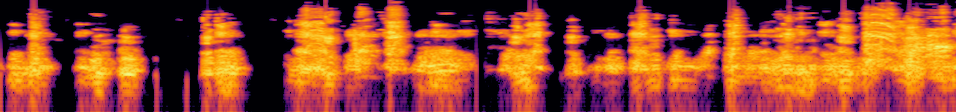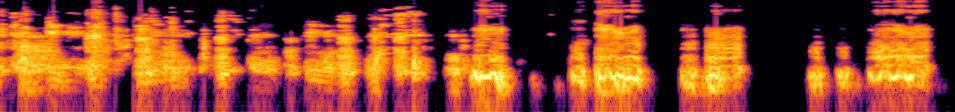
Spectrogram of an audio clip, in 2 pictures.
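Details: Several pigs grunting continuously, with choppy guttural snorts crowding together in the middle and thinning into spaced, sharper grunts later on.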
